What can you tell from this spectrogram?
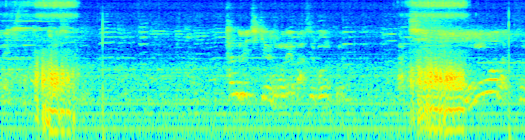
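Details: Sleeping dog snoring: two loud, rasping, buzzy breaths roughly five seconds apart, each lasting about half a second to a second, over a steady low hum with faint murmuring sounds between them.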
